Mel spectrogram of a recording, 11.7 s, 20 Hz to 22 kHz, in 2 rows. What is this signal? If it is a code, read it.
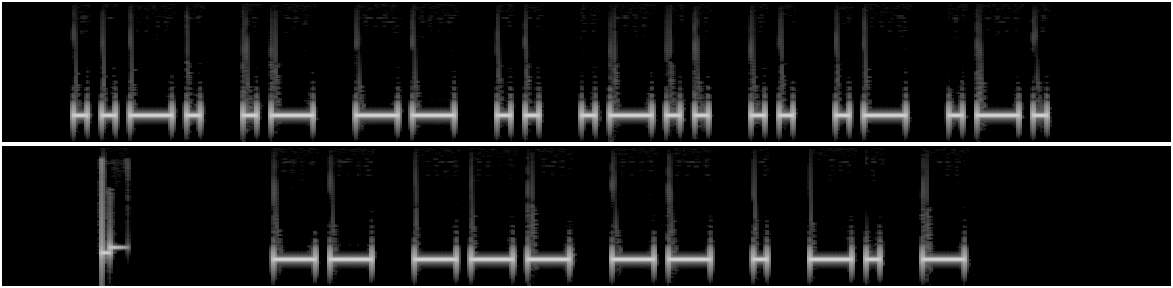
Morse code, heard as a keyed tone, about 17 wpm, 700 Hz. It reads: FAMILIAR MOMENT
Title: Sentences from Top 1000 Words - New Word Drill - 17wpm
